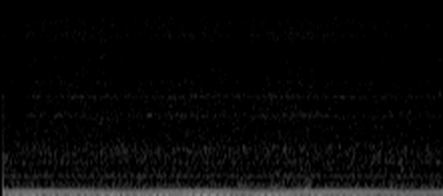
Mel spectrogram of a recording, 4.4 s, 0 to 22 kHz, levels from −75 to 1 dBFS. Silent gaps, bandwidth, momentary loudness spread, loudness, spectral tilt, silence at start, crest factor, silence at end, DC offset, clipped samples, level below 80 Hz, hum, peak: none; 16.5 kHz; 1 LU; -47 LUFS; -4.5 dB/octave; 0.05 s; 12 dB; 0 s; under 0.1%; under 0.1%; -54 dBFS; none; -30 dBFS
